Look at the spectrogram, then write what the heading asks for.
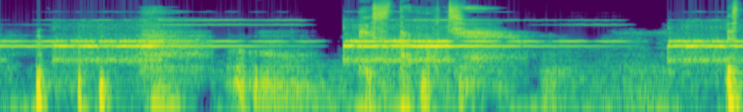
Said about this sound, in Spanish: Espera, muchacho. El teléfono. ¿Quién puede ser?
